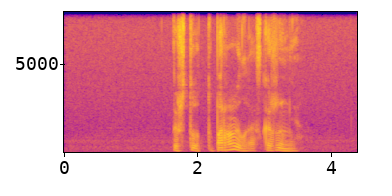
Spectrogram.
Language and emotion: Russian, angry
